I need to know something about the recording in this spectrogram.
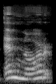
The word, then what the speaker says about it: Ennor: And then Ennor is a word for Middle Earth. Yeah, it's pronounced very similarly to Kevin.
